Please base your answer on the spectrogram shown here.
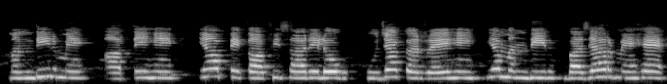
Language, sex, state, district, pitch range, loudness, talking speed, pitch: Hindi, female, Bihar, Saran, 290-315 Hz, -14 LUFS, 155 wpm, 300 Hz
